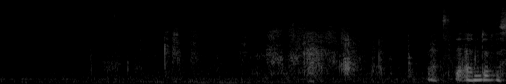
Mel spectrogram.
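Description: Book pages rustle and flap as they turn.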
